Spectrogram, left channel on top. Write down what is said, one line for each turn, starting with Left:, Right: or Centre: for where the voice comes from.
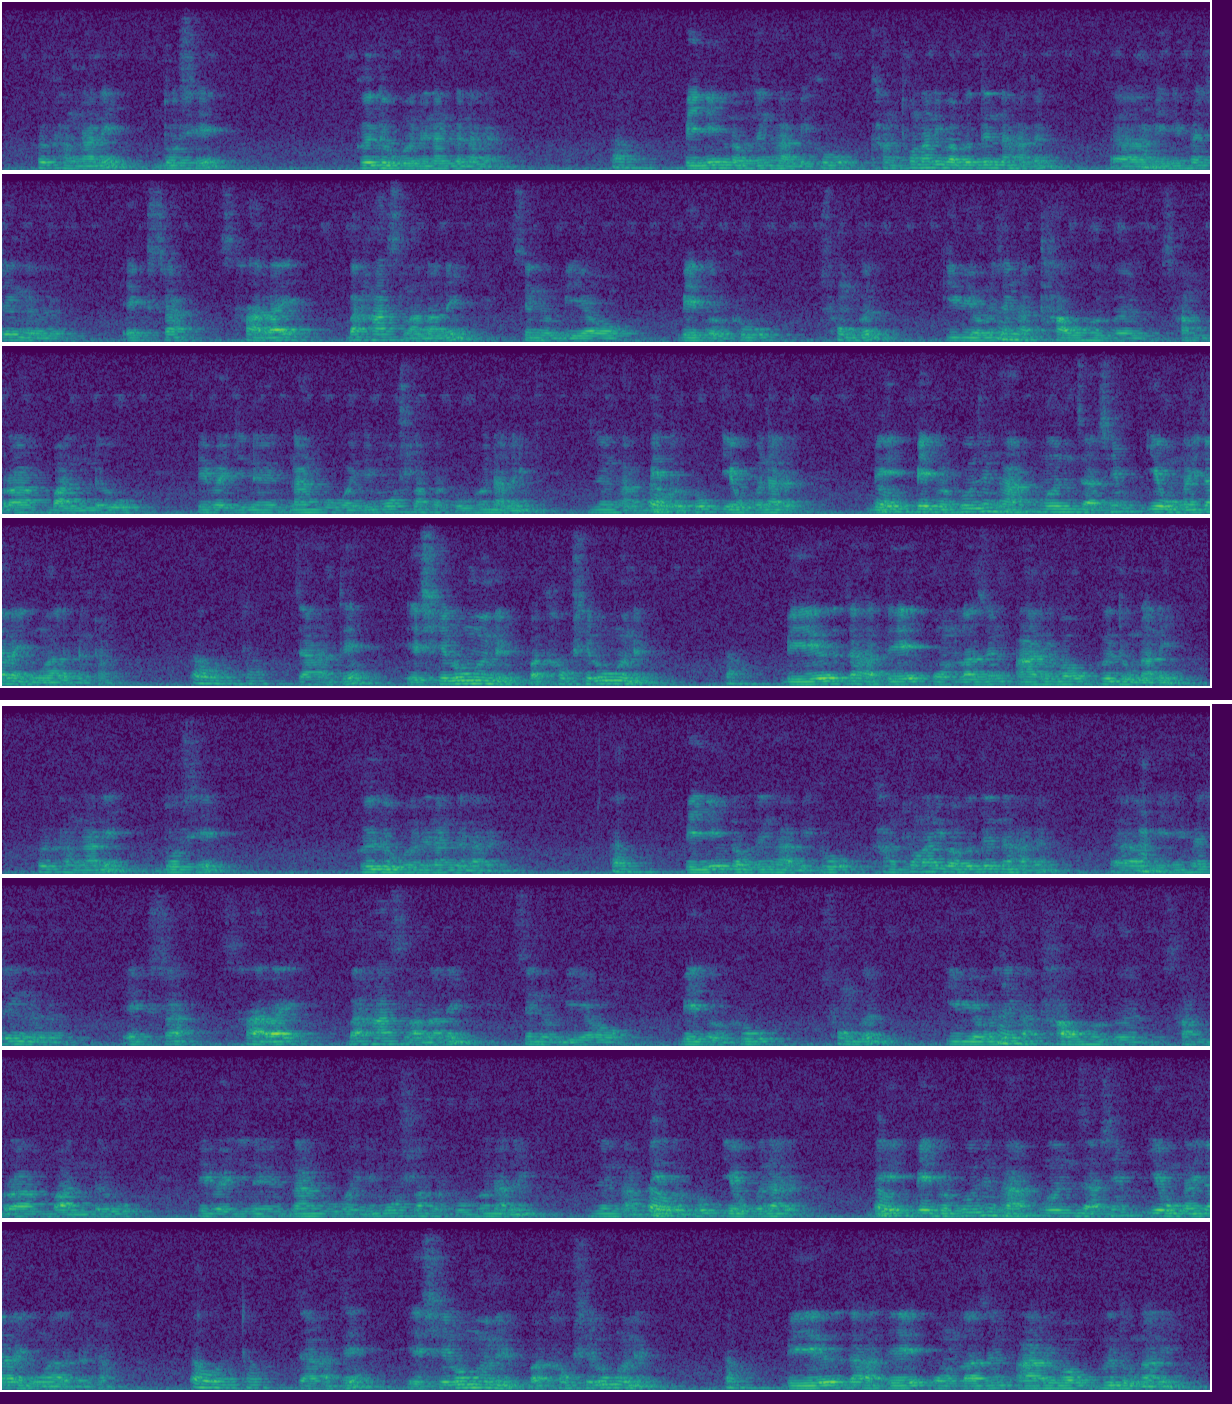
Left: होखांनानै दसे गोदौहोनो नांगोन आरो
Right: औ
Left: बेनि उनाव जोंहा बेखौ खांथ'नानैबाबो दोननो हागोन।
Right: उम
Left: बेनिफ्राय जोङो एक्सट्रा साराय बा हास लानानै जोङो बेयाव बेदरखौ संगोन। गिबियावनो
Right: उम
Left: जोंहा थाव होगोन सामब्राम बानलु बेबायदिनो नांगौ बदि मस्लाफोरखौ होनानै। जोंहा बेदरखौ
Right: औ
Left: एवगोन आरो बे
Right: औ नोंथां
Left: बेदरखौ जोंहा मोनजासिम एवनाय जानाय नङा आरो नोंथां
Right: औ नोंथां
Left: जाहाथे एसेल' मोनो बा खावसेल' मोनो
Right: औ
Left: बेयो जाहाथे अनलाजों आरोबाव गोदौवनानै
